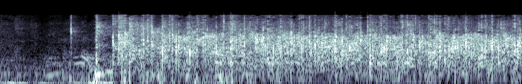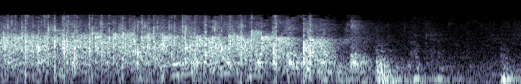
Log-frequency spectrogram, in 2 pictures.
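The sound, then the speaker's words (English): An audience at an award presentation with the Dryden Volunteer Fire Department breaks into loud, dense applause for two girls honored for their fire safety actions, holding steady for around seven seconds, a crackling wash of many hands clapping, then tapering off quickly near the end. “So I applaud both of them.”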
